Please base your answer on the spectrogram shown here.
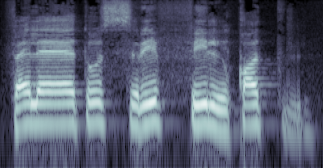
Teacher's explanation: فاء ساكنة التقت بفاء متحركة فوجب إيه؟ التشديد. أقول فلا تسرف في القتل، تسرف في ال، ما اقولش تسرف في القتل، كده انا جبت فاء واحده ما جبتش فاقين. · Term: المشددة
